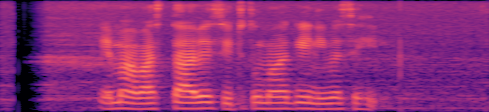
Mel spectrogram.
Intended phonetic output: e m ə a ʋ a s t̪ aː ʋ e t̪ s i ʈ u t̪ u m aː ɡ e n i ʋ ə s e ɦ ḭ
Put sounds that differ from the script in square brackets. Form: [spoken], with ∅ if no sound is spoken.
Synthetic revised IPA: e m ə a ʋ a s t̪ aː ʋ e [∅] s i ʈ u t̪ u m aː ɡ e n i ʋ ə s e ɦ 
